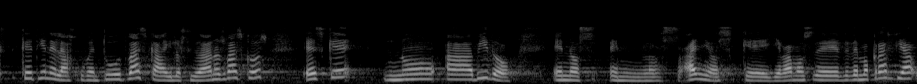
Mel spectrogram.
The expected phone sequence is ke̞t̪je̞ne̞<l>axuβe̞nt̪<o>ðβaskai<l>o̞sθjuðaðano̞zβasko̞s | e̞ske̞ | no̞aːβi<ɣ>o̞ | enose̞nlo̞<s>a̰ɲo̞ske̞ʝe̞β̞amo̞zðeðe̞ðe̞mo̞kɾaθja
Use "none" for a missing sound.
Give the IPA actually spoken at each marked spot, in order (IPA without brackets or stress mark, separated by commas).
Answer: l, u, l, ð, s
